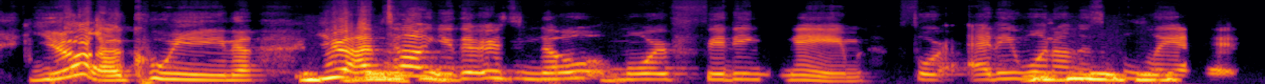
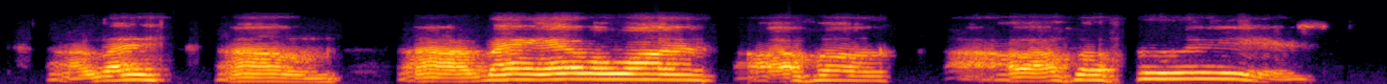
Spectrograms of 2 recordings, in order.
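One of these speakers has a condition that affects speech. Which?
The second: ALS; bulbar onset, affecting throat area; progressing very slowly; answers relayed by another speaker.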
